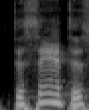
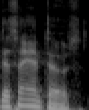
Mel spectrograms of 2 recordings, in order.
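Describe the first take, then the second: First: The name ends with an 'iss' sound. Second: The name ends with an 'oss' sound. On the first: The speaker calls it right. "they are correct" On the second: The speaker calls it wrong. "that's not the correct pronunciation"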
